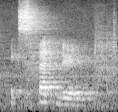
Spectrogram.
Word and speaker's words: expected: Okay, so you can say started, started, started, and this one invited, invited, invited, expected, expected, expected.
